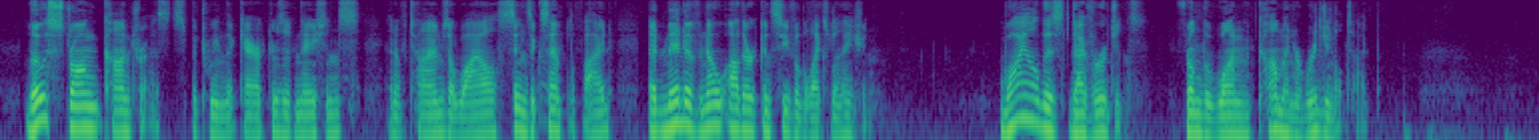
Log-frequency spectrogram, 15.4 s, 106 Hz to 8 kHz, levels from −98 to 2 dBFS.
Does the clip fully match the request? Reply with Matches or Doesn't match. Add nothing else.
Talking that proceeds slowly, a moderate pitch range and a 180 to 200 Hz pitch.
Doesn't match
